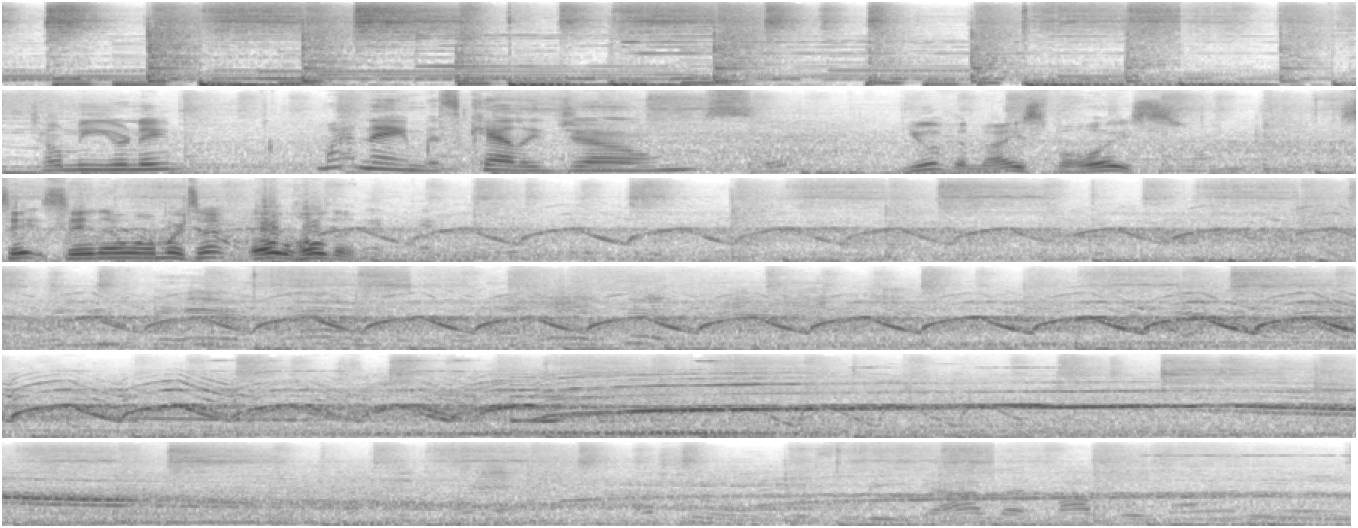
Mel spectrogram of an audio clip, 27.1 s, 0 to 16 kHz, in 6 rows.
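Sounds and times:
traffic noise: 0.2s - 27.0s
speech: 4.7s - 10.4s
emergency vehicle siren passing: 8.3s - 27.0s.

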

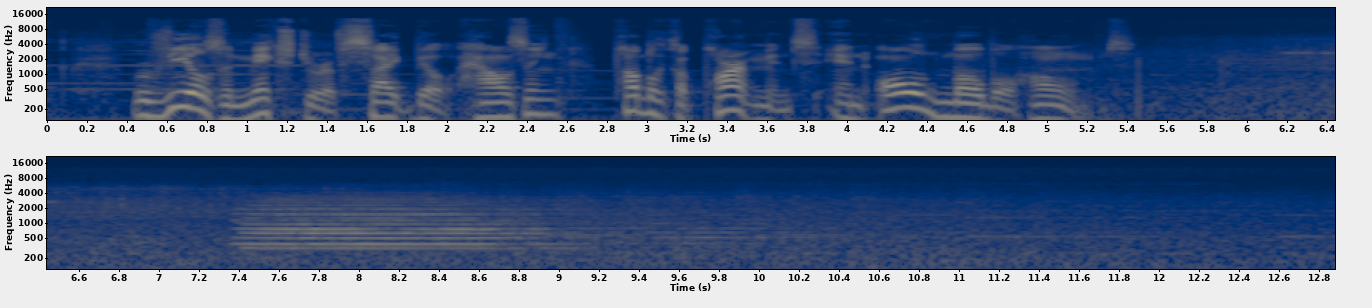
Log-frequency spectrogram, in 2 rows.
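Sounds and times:
speech: 0.4s - 5.6s
train rumbling past around Cristo Rey in Sunland Park New Mexico: 5.4s - 12.8s
loud multi-tone train horn blaring: 7.4s - 10.3s.

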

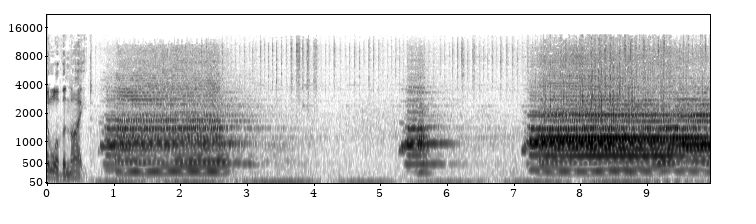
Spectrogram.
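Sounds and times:
speech: 0.0s - 1.0s
passing train rumbling: 0.0s - 9.9s
train horn blasts at crossing: 0.8s - 3.4s, 5.2s - 6.2s, 7.1s - 9.9s.

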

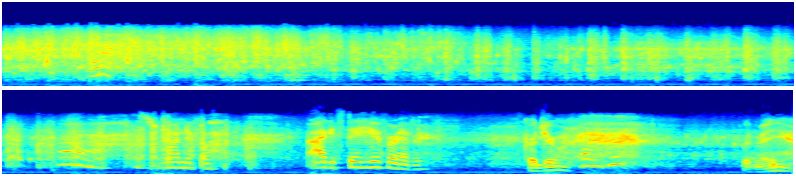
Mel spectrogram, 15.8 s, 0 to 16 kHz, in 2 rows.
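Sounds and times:
two people swimming and splashing in a calm gently rolling sea: 0.0s - 11.0s
speech: 9.6s - 10.2s, 11.0s - 12.3s, 13.2s - 14.3s, 15.3s - 15.8s.

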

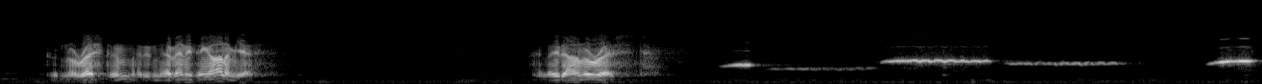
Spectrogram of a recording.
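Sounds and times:
speech: 0.7s - 2.7s, 5.6s - 6.2s
person whistling a slow tune alone: 7.3s - 11.3s, 12.1s - 12.6s.

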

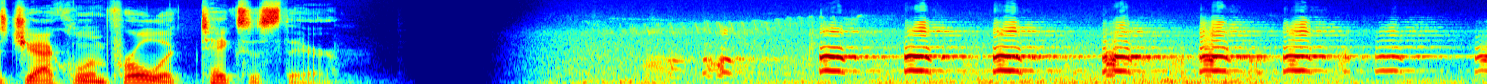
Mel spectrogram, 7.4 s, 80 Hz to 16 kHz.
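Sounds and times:
speech: 0.1s - 1.8s
gaggle of geese honking on lake banks: 3.2s - 7.4s.

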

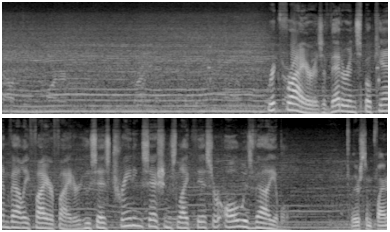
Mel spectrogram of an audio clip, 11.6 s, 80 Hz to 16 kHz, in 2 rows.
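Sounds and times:
chainsaw running in a firefighter training drill: 0.0s - 11.5s
speech: 4.0s - 10.2s, 11.0s - 11.5s.

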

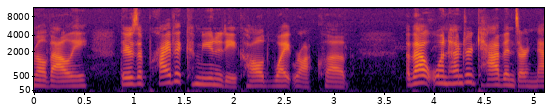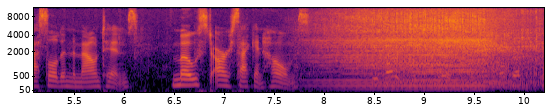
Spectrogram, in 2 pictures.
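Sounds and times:
speech: 0.0s - 9.4s
chainsaws cutting low-hanging tree branches in the mountains: 7.6s - 10.1s.

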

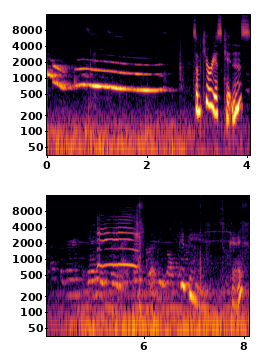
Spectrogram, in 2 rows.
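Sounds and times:
dog howling at an animal shelter: 0.0s - 2.6s, 5.0s - 6.0s
speech: 3.0s - 4.1s, 6.7s - 8.0s.

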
